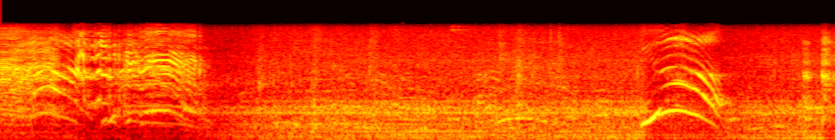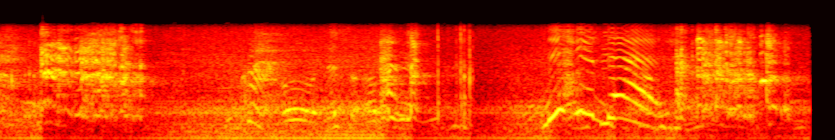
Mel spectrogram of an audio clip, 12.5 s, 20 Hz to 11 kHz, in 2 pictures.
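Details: Blue parrots at a riverbank zoo in Columbia, South Carolina, on 25 September 2010, making a lot of noise: harsh, loud, arched squawks and screeches repeated in ragged bursts, with several birds calling over one another.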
